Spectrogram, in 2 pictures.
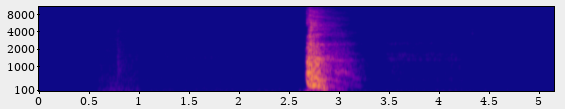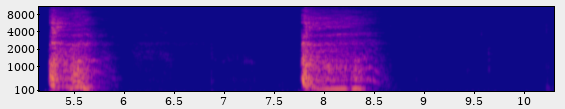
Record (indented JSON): {
  "three_cough_length": "10.3 s",
  "three_cough_amplitude": 25890,
  "three_cough_signal_mean_std_ratio": 0.24,
  "survey_phase": "beta (2021-08-13 to 2022-03-07)",
  "age": "65+",
  "gender": "Male",
  "wearing_mask": "No",
  "symptom_none": true,
  "smoker_status": "Never smoked",
  "respiratory_condition_asthma": false,
  "respiratory_condition_other": false,
  "recruitment_source": "REACT",
  "submission_delay": "0 days",
  "covid_test_result": "Negative",
  "covid_test_method": "RT-qPCR"
}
